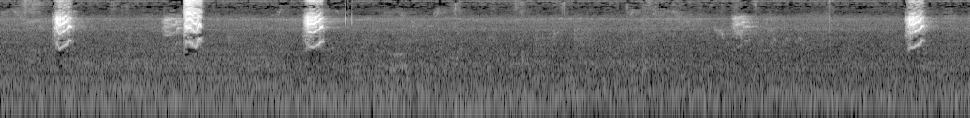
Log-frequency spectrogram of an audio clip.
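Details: A female yellow-bellied seedeater calls to stimulate a male for breeding: a run of three sharp high chirps about a second apart, a long pause with a faint note, then one more chirp; low hum throughout.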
